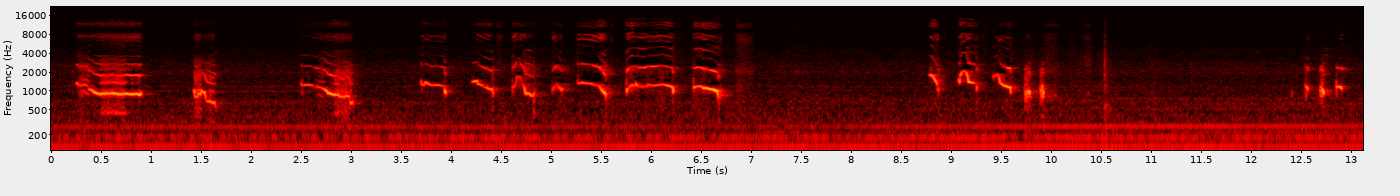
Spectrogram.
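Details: Mixed-breed puppy at a dog breeder in Okayama, Japan, giving high, wavering whimpers and whines in short bursts, some sliding down in pitch, repeated irregularly with brief pauses between, over a steady low electrical hum.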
